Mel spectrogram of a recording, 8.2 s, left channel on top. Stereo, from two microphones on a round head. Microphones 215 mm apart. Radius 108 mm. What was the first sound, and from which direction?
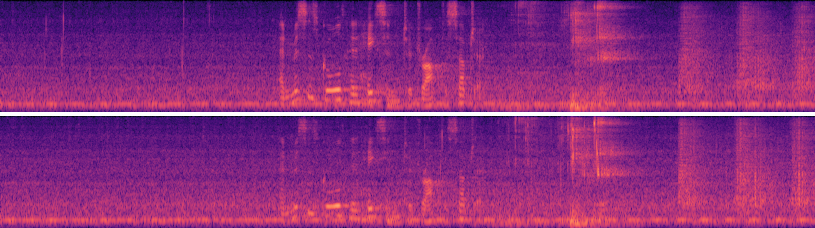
A man speaking, 30° left (ahead or behind).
